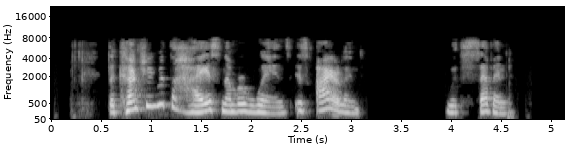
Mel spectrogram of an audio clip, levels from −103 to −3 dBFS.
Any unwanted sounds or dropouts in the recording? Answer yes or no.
no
